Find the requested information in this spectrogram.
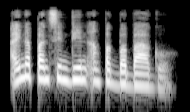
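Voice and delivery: ordinary delivery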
